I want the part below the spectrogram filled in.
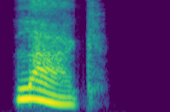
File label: DRESS TRAP, minimal pairs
